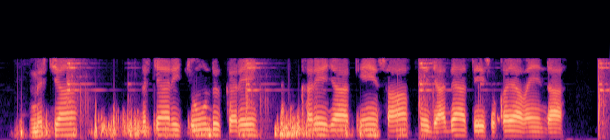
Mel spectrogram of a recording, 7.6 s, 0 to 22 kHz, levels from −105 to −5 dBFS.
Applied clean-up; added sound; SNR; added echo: none; Shatter; 17 dB; none.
